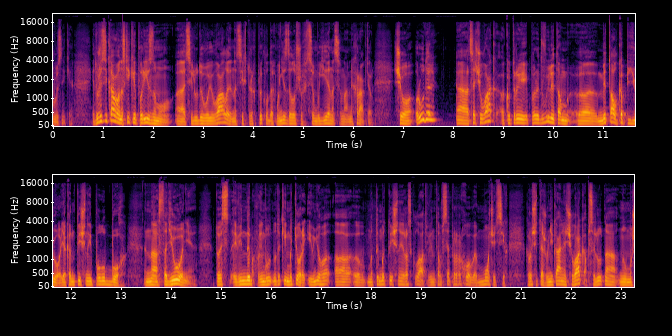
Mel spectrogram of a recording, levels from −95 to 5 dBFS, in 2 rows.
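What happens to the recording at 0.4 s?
Nothing goes wrong at 0.4 s; the speech plays through that moment intact, with no dropout, click or distortion.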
